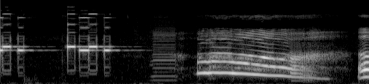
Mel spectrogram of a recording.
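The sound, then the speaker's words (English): Two bursts of rapid electronic alarm beeps, then a long, loud voiced yawn whose pitch slides steadily downward for over a second before another vocal sound begins. “You could have just yawned.”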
